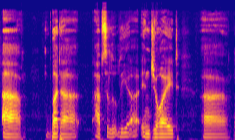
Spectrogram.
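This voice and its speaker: A man, a physician guest in an interview, answering in a measured, reflective way with many fillers and restarts. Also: lowish voice, fairly even intonation, a bit bright.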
